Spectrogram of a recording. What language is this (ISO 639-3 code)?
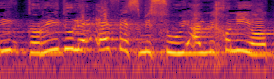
heb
